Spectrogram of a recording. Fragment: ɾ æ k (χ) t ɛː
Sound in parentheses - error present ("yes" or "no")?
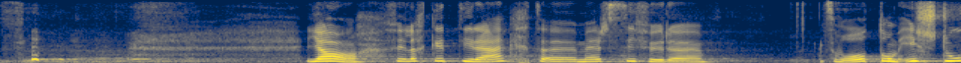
no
